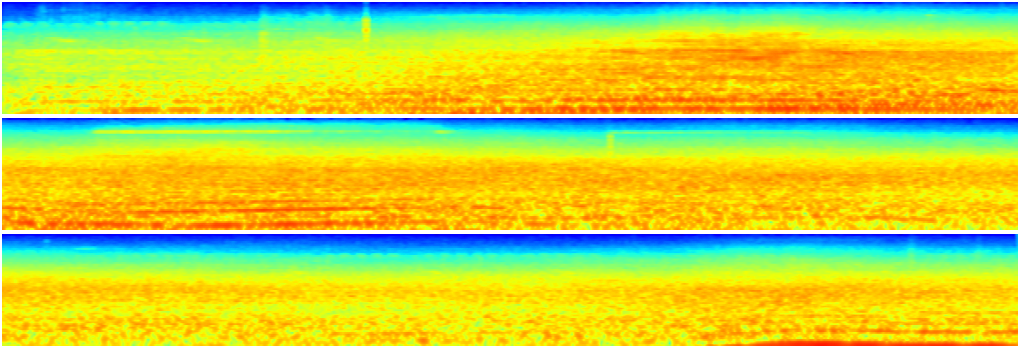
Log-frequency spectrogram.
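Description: Drone of a passing engine. It swells over about six seconds, its pitch sliding down as it passes, then slowly fades.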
